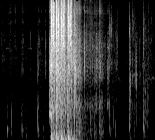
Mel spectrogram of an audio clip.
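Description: An assault rifle fires a burst of shots.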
